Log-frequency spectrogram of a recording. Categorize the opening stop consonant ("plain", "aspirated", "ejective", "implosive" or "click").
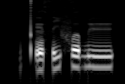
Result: ejective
